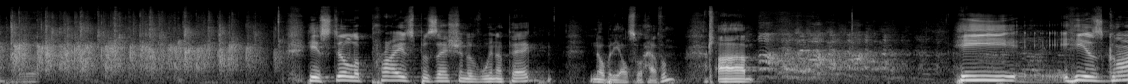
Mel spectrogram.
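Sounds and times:
applause: 0:00.0 - 0:03.0
speech: 0:03.1 - 0:07.7, 0:09.6 - 0:11.2
laughter: 0:07.4 - 0:11.2.

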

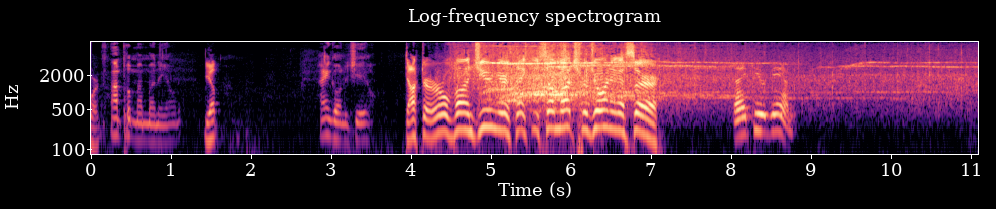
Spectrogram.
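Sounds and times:
speech: 0:00.0 - 0:01.7, 0:02.8 - 0:07.2, 0:08.0 - 0:08.9
applause: 0:04.5 - 0:11.0.

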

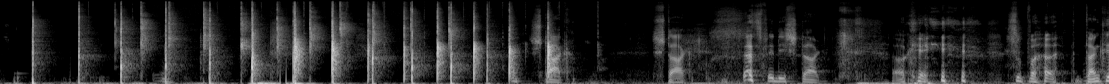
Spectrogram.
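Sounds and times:
people clapping: 0:00.3 - 0:05.7
speech: 0:05.4 - 0:05.8, 0:06.6 - 0:11.0
laughter: 0:09.0 - 0:10.7.

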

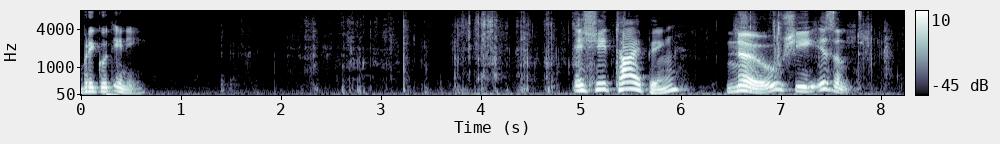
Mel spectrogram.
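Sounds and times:
speech: 0:00.0 - 0:00.7, 0:04.9 - 0:07.9
envelope paper tearing and rustling: 0:02.1 - 0:05.2, 0:06.6 - 0:08.2.

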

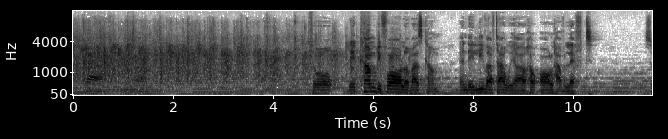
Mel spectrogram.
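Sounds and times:
audience applause: 0:00.0 - 0:07.2
speech: 0:04.8 - 0:10.4.

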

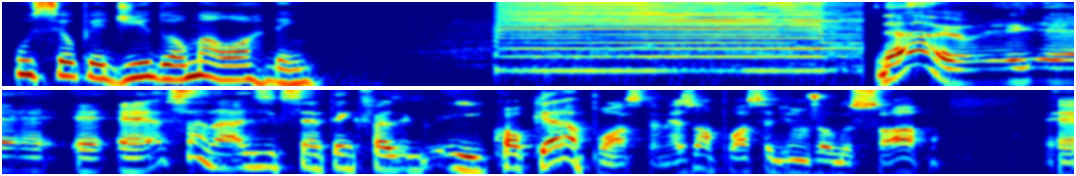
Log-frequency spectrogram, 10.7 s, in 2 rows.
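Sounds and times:
speech: 0:00.1 - 0:01.7, 0:04.4 - 0:10.7
air horn corneta sound effect: 0:02.1 - 0:04.7.

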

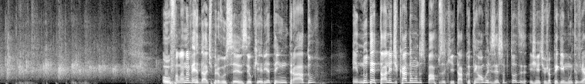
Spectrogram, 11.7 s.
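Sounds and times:
audience applause: 0:00.0 - 0:03.2
speech: 0:03.2 - 0:06.4, 0:07.1 - 0:11.6.

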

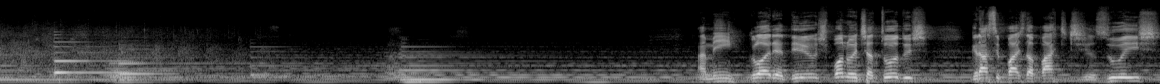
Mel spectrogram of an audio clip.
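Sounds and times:
audience applause: 0:00.0 - 0:03.1
speech: 0:07.0 - 0:11.5.

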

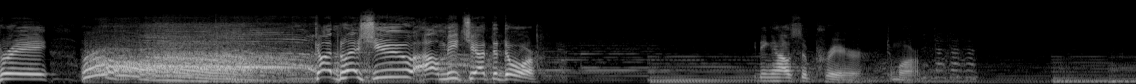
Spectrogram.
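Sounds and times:
audience roaring like a lion: 0:00.8 - 0:03.2
speech: 0:03.4 - 0:05.5, 0:07.6 - 0:09.4.

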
